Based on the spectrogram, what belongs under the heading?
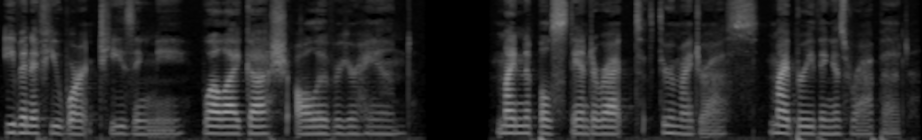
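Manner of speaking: plain reading voice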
